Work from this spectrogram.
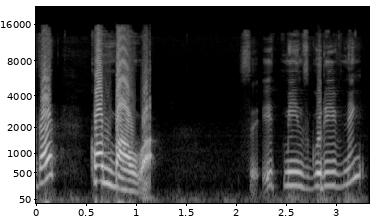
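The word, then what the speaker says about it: こんばんは: it is pronounced is, press your lips like this, close your lips and it is an M sound.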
